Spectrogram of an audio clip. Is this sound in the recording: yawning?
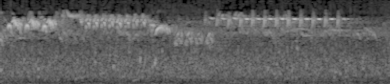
no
